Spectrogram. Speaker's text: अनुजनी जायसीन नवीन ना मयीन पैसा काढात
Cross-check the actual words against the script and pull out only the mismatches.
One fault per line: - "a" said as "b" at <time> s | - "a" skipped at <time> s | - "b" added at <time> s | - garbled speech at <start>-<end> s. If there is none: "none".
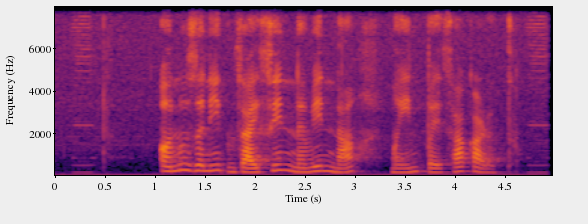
none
